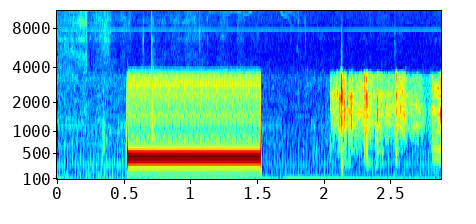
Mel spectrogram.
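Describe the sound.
A telephone dial tone sounds before a call is placed. It is a single steady, even-pitched tone lasting about a second, then a brief gap and some faint, muffled rustling noise.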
